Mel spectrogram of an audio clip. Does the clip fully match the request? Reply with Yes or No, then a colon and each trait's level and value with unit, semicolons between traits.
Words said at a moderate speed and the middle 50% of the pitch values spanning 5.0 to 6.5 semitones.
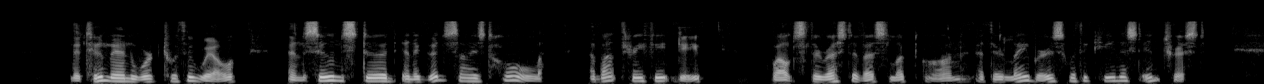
Yes: average, 155 wpm; wide, 5.6 semitones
